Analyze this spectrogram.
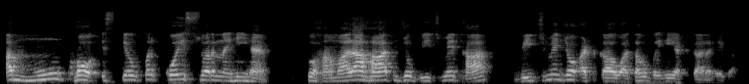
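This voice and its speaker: An Indian man with a high voice teaches Vedic chanting at an unhurried pace. He patiently breaks words into syllables and repeats each phrase again and again for students to copy. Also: lively intonation, fairly bright tone, slight background noise. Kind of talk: teaching Sanskrit mantra recitation.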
